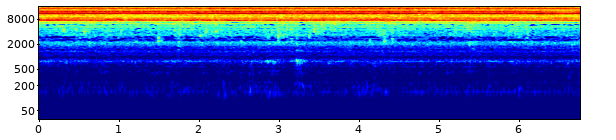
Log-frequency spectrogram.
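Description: Water running steadily from a bathroom sink faucet, an even hiss.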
